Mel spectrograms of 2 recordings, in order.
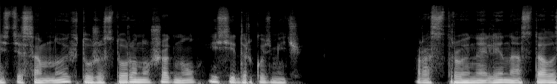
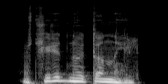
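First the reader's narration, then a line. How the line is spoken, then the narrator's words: Muttered. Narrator (Russian): буркнул я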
